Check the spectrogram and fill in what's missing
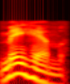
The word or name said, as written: mayhem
